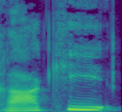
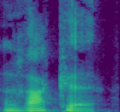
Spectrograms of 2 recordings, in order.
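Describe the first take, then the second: First: The word ends in a clear 'ee' vowel. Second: The word ends in a dull 'uh' vowel. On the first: The speaker calls it wrong. "es heißt nicht Raki" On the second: The speaker calls it right. "sondern Rake"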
